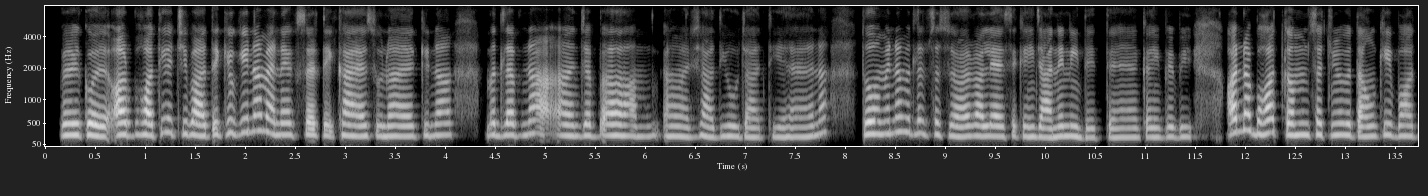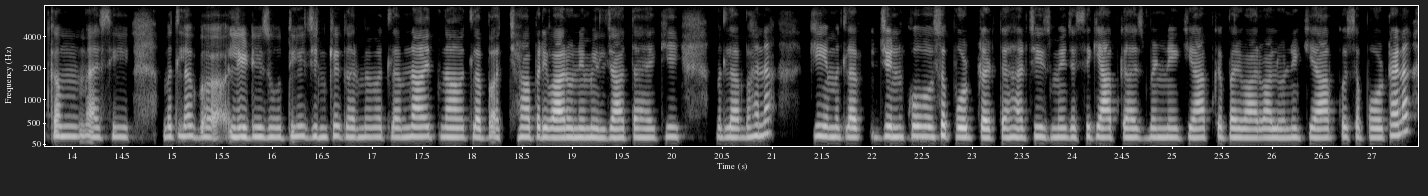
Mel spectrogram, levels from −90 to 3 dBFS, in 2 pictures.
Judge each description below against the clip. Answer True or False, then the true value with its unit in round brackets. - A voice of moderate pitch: False (210 Hz)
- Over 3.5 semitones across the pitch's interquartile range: False (2.8 semitones)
